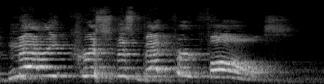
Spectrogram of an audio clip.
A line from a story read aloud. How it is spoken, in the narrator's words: he shouts the words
